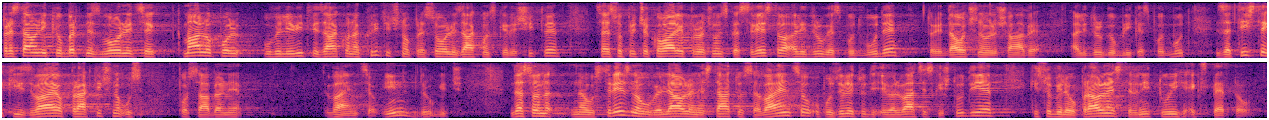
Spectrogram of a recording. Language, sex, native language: Slovenian, male, Slovenian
